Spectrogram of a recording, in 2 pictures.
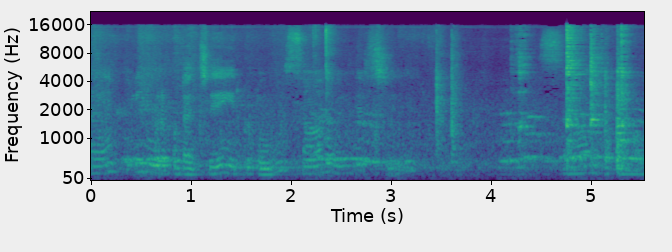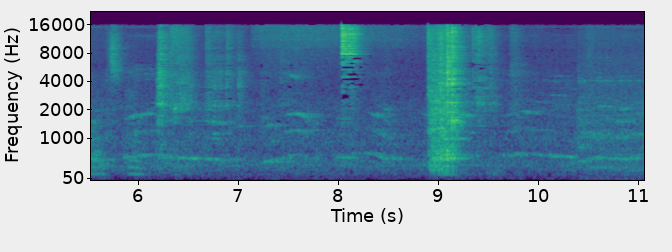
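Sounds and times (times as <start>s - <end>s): metal pots and utensils clattering: 4.2s - 7.2s, 8.0s - 8.3s, 8.9s - 9.6s.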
